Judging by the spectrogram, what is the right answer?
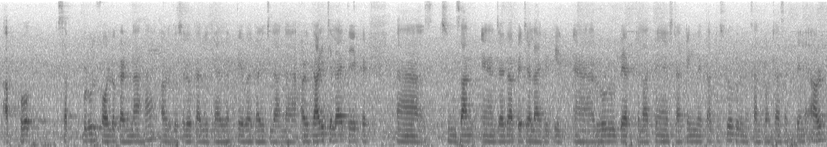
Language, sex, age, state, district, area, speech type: Urdu, male, 18-30, Bihar, Darbhanga, urban, spontaneous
